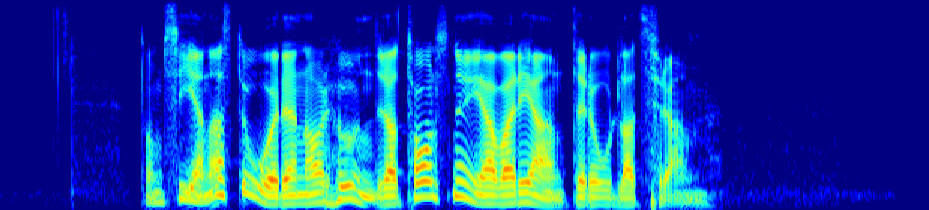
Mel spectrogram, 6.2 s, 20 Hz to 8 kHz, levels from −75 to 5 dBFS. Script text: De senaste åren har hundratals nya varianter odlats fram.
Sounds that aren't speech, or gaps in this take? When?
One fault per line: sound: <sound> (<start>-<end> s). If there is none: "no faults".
no faults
